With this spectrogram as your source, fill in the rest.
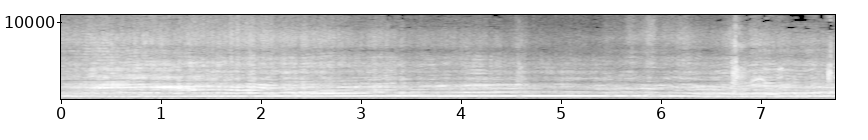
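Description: Several race car engines roar loudly around a dirt track.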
